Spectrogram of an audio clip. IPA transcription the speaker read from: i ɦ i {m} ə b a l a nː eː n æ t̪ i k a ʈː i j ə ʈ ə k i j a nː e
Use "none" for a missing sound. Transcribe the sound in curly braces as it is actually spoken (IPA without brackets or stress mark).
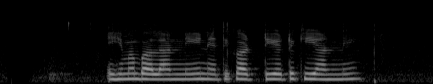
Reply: m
